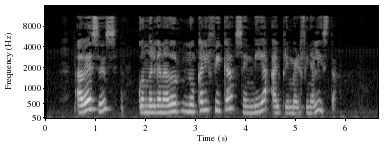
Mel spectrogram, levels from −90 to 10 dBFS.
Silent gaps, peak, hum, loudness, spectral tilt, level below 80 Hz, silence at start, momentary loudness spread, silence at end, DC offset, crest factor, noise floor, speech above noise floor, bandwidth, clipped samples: none; -2 dBFS; none; -20 LUFS; -3 dB/octave; -58 dBFS; 0.65 s; 14 LU; 0.85 s; under 0.1%; 18 dB; -58 dBFS; 38 dB; 11.5 kHz; under 0.1%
